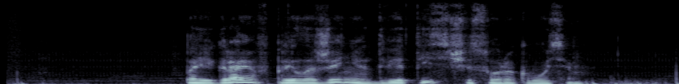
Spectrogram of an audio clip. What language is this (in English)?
Russian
